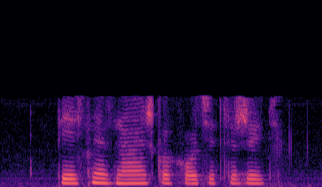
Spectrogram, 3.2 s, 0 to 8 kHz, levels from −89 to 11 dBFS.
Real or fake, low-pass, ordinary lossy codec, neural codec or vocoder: real; 7.2 kHz; AAC, 16 kbps; none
